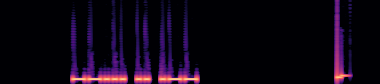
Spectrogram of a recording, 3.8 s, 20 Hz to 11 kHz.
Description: Morse code, heard as a keyed tone, about 28 wpm, 700 Hz. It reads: 7IW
